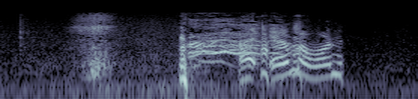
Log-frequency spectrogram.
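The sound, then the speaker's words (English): A short, breathy sniff through the nose, followed a moment later by a louder wavering voiced sound. “Wow, and a nice big sniff at the end, too.”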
